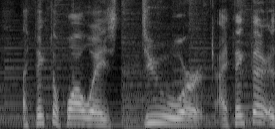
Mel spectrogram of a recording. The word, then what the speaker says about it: Huawei: It is Huawei, isn't it?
